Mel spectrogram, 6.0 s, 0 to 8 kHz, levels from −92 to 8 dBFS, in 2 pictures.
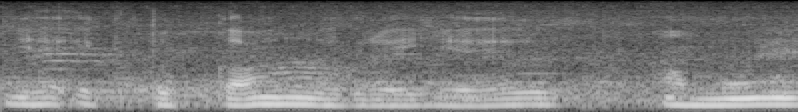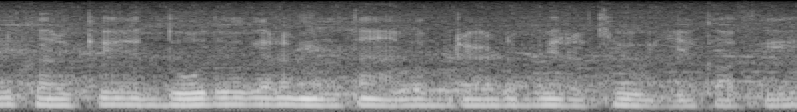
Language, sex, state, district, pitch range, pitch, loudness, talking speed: Hindi, male, Bihar, Katihar, 120-130 Hz, 125 Hz, -15 LUFS, 200 wpm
